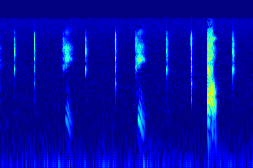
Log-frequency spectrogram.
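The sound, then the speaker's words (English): Sharp, crisp keyboard clicks as a search word is typed on a computer keyboard, arriving one by one in a steady, evenly spaced series. Short pitched blips sound between a few of the keystrokes. “So I'm going to type Apple.”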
